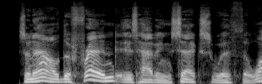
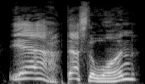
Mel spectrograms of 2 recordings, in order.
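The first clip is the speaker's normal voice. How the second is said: eager yes; 11 semitones higher than usual. Acted. Man eagerly confirms small-penis book.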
